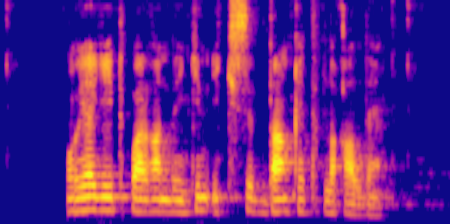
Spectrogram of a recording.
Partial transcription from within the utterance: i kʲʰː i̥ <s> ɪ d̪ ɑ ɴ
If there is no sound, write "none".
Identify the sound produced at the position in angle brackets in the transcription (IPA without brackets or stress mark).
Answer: s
